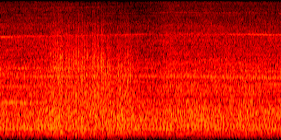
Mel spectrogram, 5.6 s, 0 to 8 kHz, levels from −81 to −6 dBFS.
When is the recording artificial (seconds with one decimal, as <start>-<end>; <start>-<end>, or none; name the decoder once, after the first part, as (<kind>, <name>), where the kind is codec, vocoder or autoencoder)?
none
